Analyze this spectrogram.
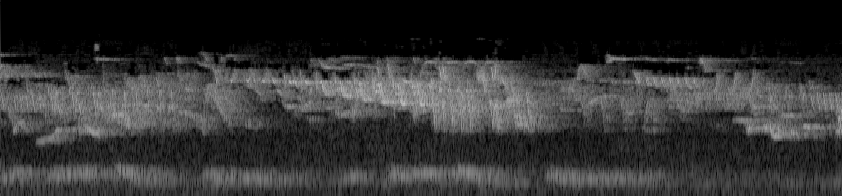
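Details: Morning forest chorus recorded from a road deep in the woods, many birds chirping and trilling at once in quick high twittering bursts, briefly easing near the middle before resuming, over a faint steady low hum.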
